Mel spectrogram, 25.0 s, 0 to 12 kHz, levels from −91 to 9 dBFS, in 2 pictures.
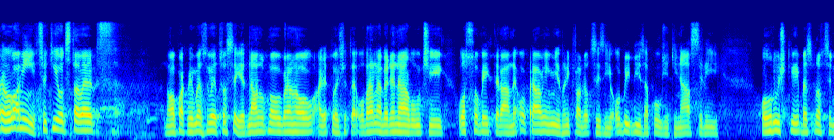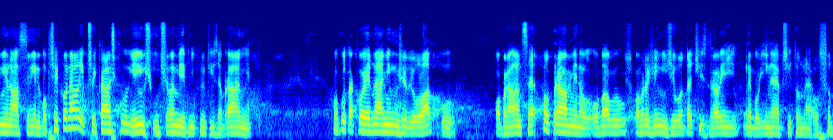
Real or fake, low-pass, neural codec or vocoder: fake; 7.2 kHz; codec, 16 kHz, 1 kbps, FreqCodec, larger model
